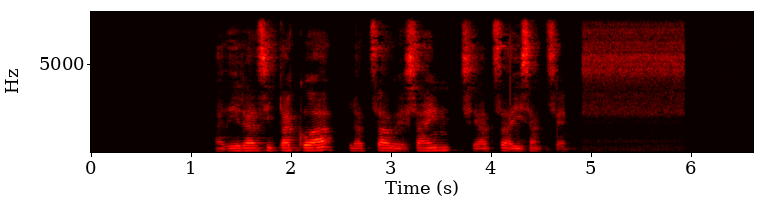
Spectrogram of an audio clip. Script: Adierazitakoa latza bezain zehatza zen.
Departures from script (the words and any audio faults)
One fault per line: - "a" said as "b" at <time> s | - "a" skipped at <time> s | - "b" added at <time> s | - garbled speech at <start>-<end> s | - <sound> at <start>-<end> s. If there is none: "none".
- "izan" added at 4.3 s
